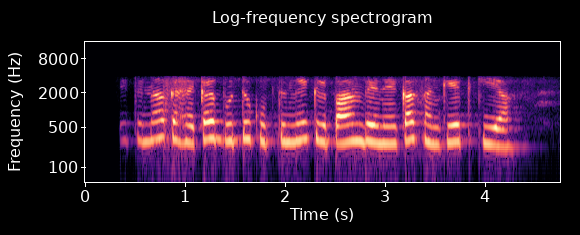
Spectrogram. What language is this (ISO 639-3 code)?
hin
